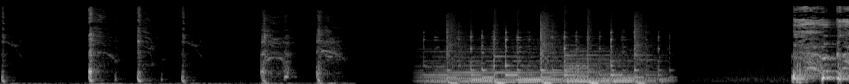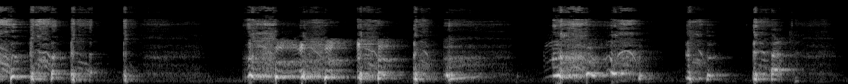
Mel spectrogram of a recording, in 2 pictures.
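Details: Compilation of coughs from 14 COVID-19 positive people, including a dry cough and an asymptomatic person's cough: repeated short, harsh cough bursts with a brief stretch of music; not distinguishable by sound alone.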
